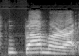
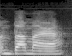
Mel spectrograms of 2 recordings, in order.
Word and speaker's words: Mbamara: Mbamara. It's Vanessa Mbamara.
